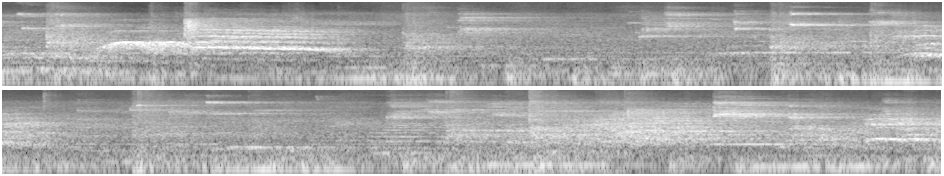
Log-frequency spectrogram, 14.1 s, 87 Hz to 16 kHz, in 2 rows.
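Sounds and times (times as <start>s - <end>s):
volleyball hits: 2.4s - 3.4s, 10.4s - 12.9s
players calling out: 4.6s - 14.0s.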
